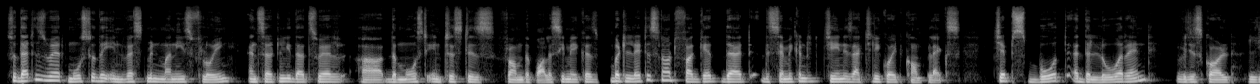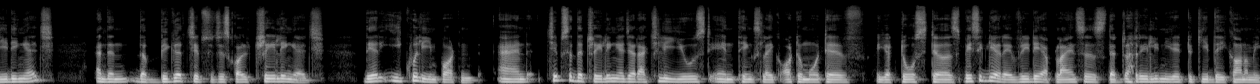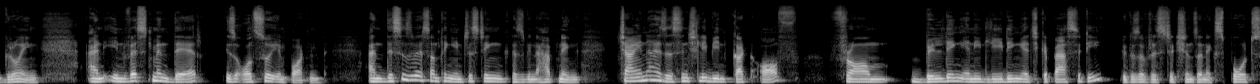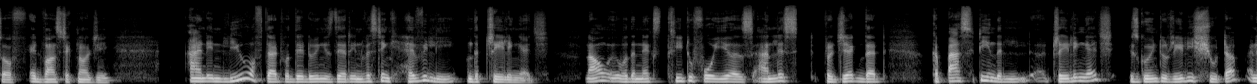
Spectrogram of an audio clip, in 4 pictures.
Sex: male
